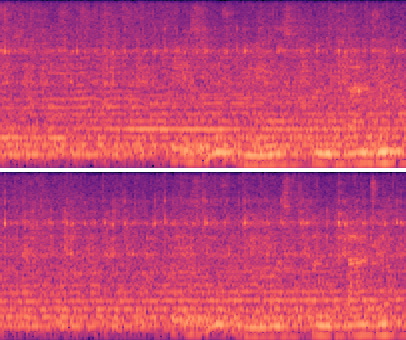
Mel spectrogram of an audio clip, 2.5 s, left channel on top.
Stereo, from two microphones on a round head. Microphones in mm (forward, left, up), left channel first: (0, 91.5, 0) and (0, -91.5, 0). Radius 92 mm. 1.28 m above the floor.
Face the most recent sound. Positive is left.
turn(degrees=-65)  # may be behind; listen again after turning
